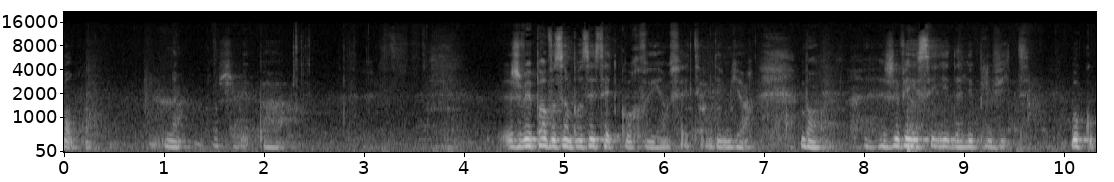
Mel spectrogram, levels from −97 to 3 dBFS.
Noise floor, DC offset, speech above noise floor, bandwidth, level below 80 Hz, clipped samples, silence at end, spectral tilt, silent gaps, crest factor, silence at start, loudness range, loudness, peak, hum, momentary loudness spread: -57 dBFS; under 0.1%; 24 dB; 15.5 kHz; -60 dBFS; under 0.1%; 0 s; -6.5 dB/octave; none; 20 dB; 0 s; 12 LU; -34 LUFS; -14 dBFS; none; 23 LU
